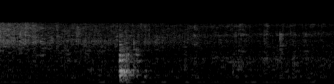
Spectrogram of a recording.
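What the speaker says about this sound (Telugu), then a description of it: "ఉడకబెట్టుకున్న మునగాకు వేసేస్తున్నానండి" Boiled drumstick leaves fry quietly in oil with garlic, coriander and mint, a soft steady sizzle broken by one brief clatter of stirring.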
